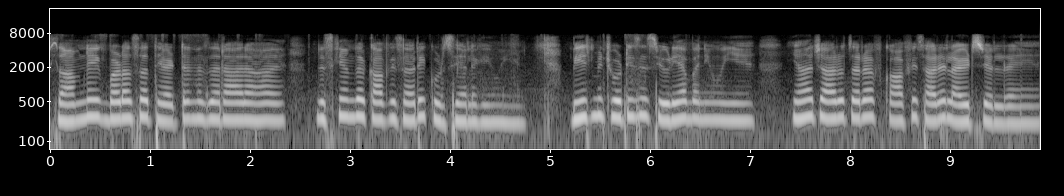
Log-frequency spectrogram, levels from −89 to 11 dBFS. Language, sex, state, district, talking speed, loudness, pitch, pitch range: Hindi, female, Bihar, Vaishali, 205 wpm, -16 LUFS, 240 Hz, 230-255 Hz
